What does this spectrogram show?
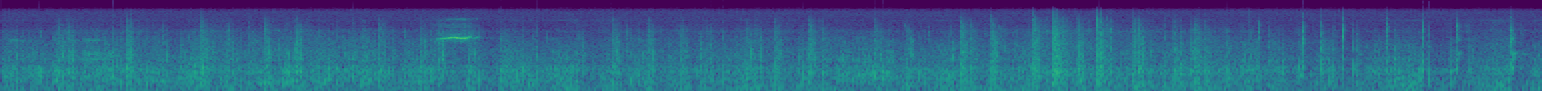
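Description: Fireworks finale: aerial shells bursting in a rapid, continuous barrage of overlapping bangs and crackles over a steady rumble.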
